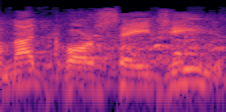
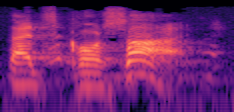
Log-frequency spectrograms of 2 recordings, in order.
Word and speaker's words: corsage: I gave each one of them a corsage. No, not corsage. Corsage. That's corsage. Spelled A-G-E is pronounced like odge, as in corsage or garage.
